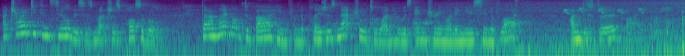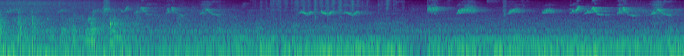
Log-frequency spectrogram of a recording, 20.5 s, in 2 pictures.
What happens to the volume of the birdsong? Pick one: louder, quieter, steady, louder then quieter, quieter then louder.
louder.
